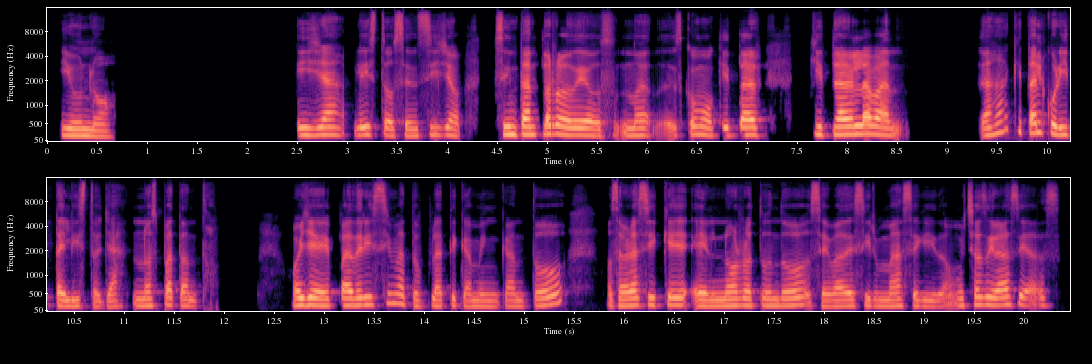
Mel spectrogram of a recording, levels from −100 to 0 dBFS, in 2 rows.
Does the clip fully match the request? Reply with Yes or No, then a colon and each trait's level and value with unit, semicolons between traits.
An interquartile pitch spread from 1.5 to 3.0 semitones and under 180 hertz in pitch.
No: average, 2.7 semitones; medium, 185 Hz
